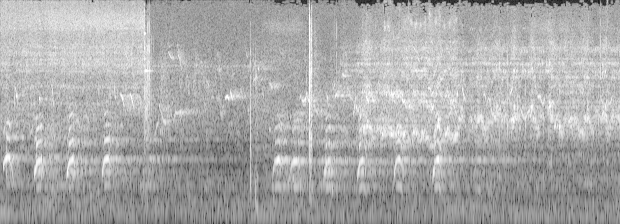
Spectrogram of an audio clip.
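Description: Birds calling from the reeds: two runs of short, repeated arched calls, about two a second, with higher twittering behind them. A single sharp click comes about halfway through.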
